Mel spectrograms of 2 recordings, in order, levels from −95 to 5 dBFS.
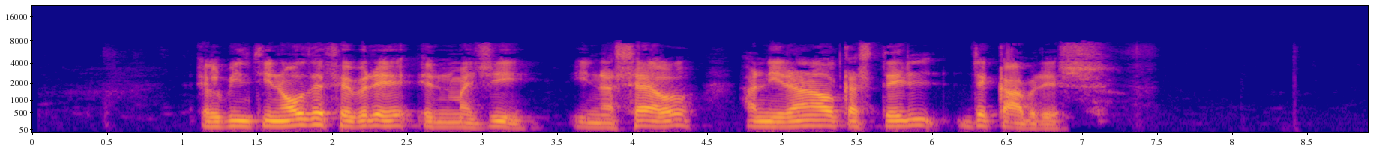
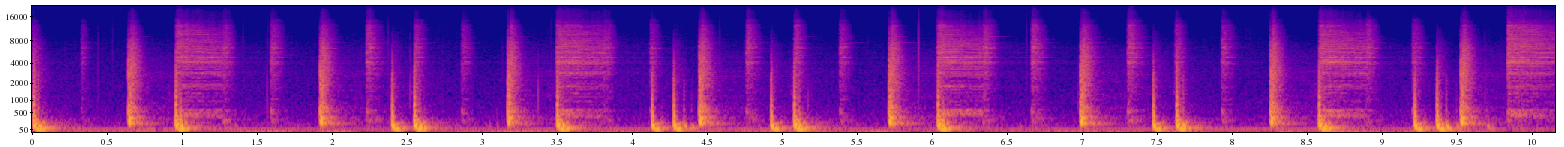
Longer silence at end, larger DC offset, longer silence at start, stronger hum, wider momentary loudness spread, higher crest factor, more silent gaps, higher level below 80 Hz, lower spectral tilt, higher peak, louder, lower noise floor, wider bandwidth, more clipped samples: first, 1.75 s vs 0 s; neither; first, 1.1 s vs 0 s; neither; second, 15 LU vs 18 LU; about the same, 20 dB vs 22 dB; neither; second, -54 dBFS vs -28 dBFS; about the same, -5.5 dB/octave vs -6 dB/octave; about the same, 0 dBFS vs 0 dBFS; first, -18 LUFS vs -22 LUFS; first, -78 dBFS vs -42 dBFS; second, 7.8 kHz vs 15 kHz; neither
